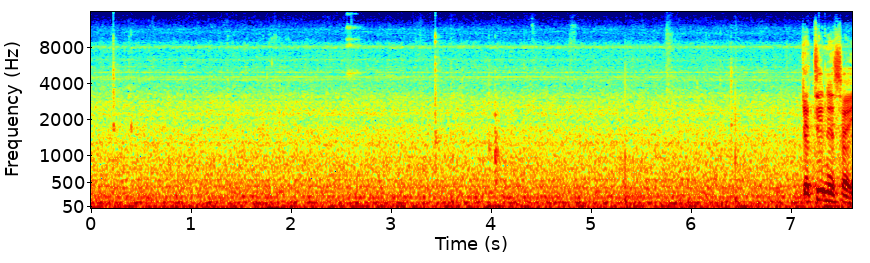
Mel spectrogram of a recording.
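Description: Small glass vials clink softly against each other.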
